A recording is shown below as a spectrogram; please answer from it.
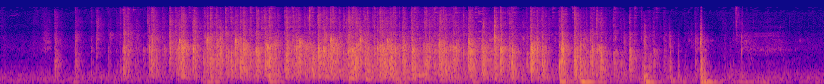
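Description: Audience applauding: a dense patter of clapping that builds about a second in and dies away shortly before the end.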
